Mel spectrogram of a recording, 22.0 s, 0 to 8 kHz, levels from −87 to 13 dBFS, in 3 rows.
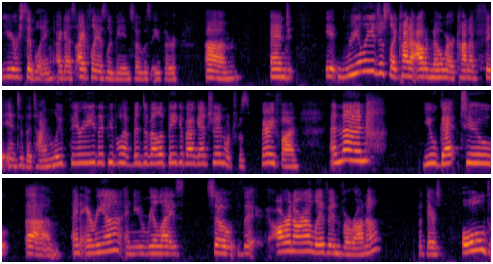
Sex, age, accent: female, 20-39, American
